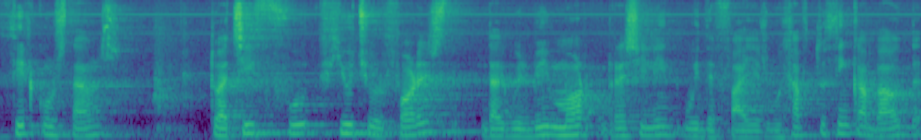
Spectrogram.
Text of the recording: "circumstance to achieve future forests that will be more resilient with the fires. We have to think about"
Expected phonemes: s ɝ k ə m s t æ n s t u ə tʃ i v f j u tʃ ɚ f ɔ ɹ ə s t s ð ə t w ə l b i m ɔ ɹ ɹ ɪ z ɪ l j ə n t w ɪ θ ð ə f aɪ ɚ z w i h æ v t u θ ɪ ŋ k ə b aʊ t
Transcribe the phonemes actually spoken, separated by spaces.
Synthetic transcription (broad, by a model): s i k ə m s t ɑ n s t u ə tʃ i v f j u tʃ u f ɔ ɹ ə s t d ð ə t w ə l b i m ɔ ɹ ɹ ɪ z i l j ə n t w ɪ ð ə f aɪ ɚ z w i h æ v t u θ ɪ ŋ k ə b aʊ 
